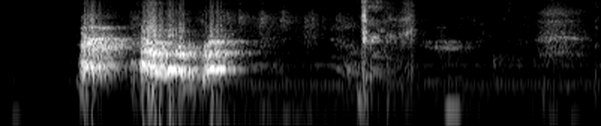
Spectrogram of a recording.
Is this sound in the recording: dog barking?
yes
